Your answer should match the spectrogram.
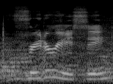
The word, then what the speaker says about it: Friedericy: that's what's so hard about okay speaking of pronouncing let's say this Bonita what say that say that frederi frederi there you go see I'll scw it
